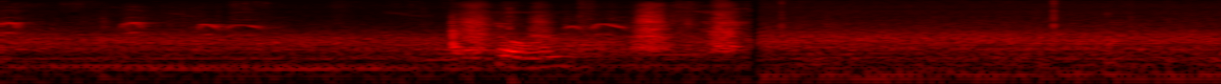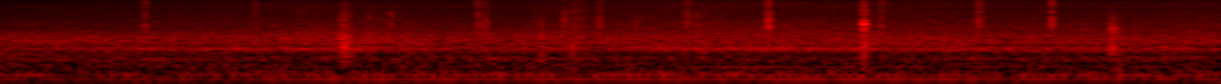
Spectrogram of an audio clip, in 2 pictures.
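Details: Disturbed honey bee hive during a rescue from a demolished house in Mission, Texas: brief bird chirps and bumping sounds at first, then an even, continuous swarm buzz with sharp little clicks scattered through it.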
